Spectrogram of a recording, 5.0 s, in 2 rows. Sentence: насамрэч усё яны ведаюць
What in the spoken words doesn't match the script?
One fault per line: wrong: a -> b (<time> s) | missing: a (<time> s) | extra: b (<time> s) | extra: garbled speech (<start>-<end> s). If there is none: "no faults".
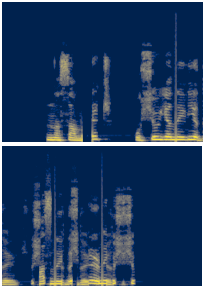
extra: garbled speech (2.9-4.2 s)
